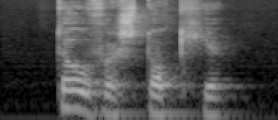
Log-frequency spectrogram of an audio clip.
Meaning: diminutive of toverstok
- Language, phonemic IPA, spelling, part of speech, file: Dutch, /ˈtovərˌstɔkjə/, toverstokje, noun, Nl-toverstokje.ogg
